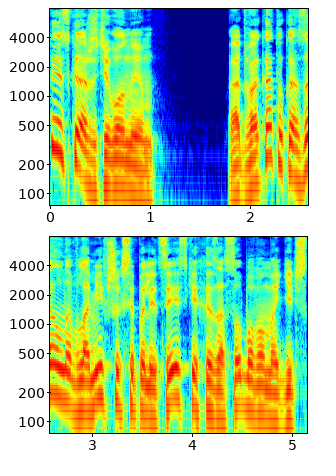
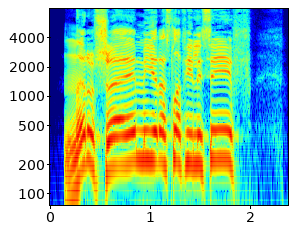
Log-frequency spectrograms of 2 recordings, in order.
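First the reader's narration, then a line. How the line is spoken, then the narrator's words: Cheerful question. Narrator (Russian): бодро поинтересовался полицейский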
